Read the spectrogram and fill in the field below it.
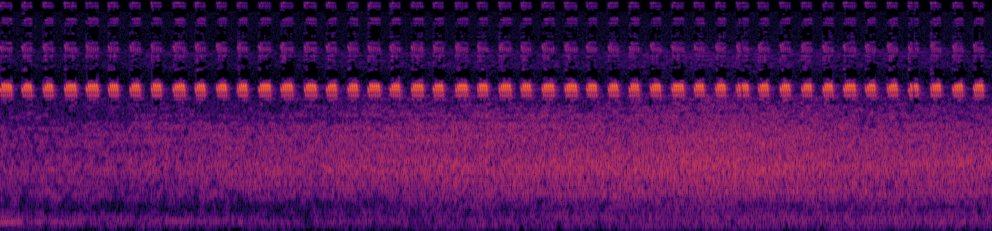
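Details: Cricket courting in the night toward dawn, sending out rapid, evenly timed high chirps against a fuller wash of broadband background noise.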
